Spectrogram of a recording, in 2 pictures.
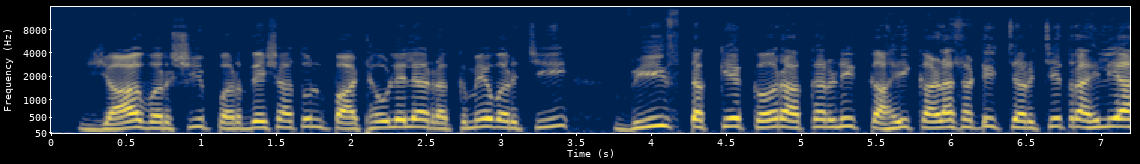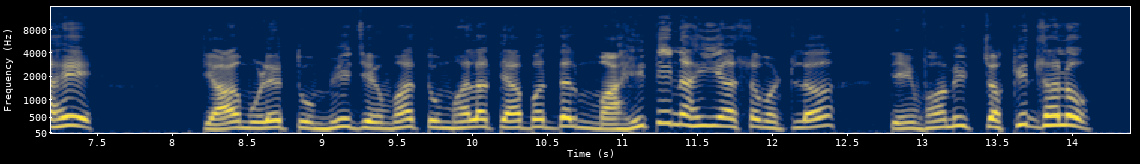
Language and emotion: Marathi, surprised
